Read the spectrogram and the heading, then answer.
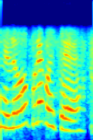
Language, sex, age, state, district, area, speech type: Assamese, female, 18-30, Assam, Tinsukia, urban, conversation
